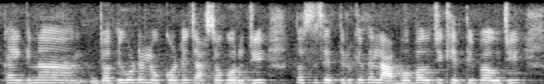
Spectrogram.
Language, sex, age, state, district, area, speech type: Odia, female, 18-30, Odisha, Puri, urban, spontaneous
